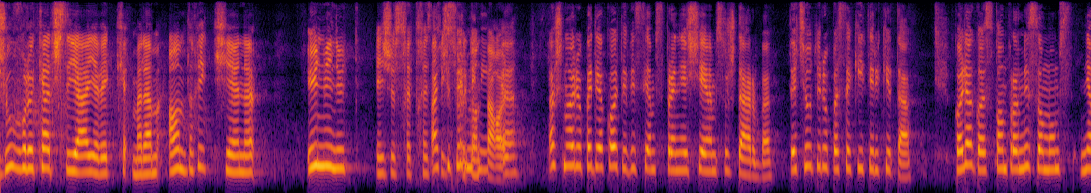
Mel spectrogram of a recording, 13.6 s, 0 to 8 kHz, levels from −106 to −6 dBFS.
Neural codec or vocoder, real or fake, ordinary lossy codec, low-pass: codec, 16 kHz, 16 kbps, FunCodec, trained on Chinese and English, 50 frames a second; fake; none; none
